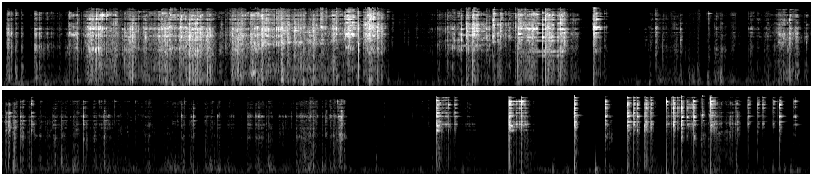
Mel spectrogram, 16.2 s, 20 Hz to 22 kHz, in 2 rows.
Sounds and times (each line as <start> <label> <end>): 0.1 Sifting through shattered glass 5.8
